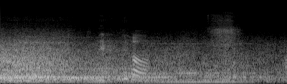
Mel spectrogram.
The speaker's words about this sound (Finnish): Sieltä no, nyt tulee traktori. Kaupungin ylläpitotraktori, hyvä meininki.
